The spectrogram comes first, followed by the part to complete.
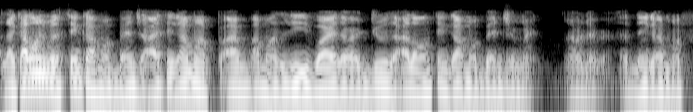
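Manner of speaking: ordinary delivery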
